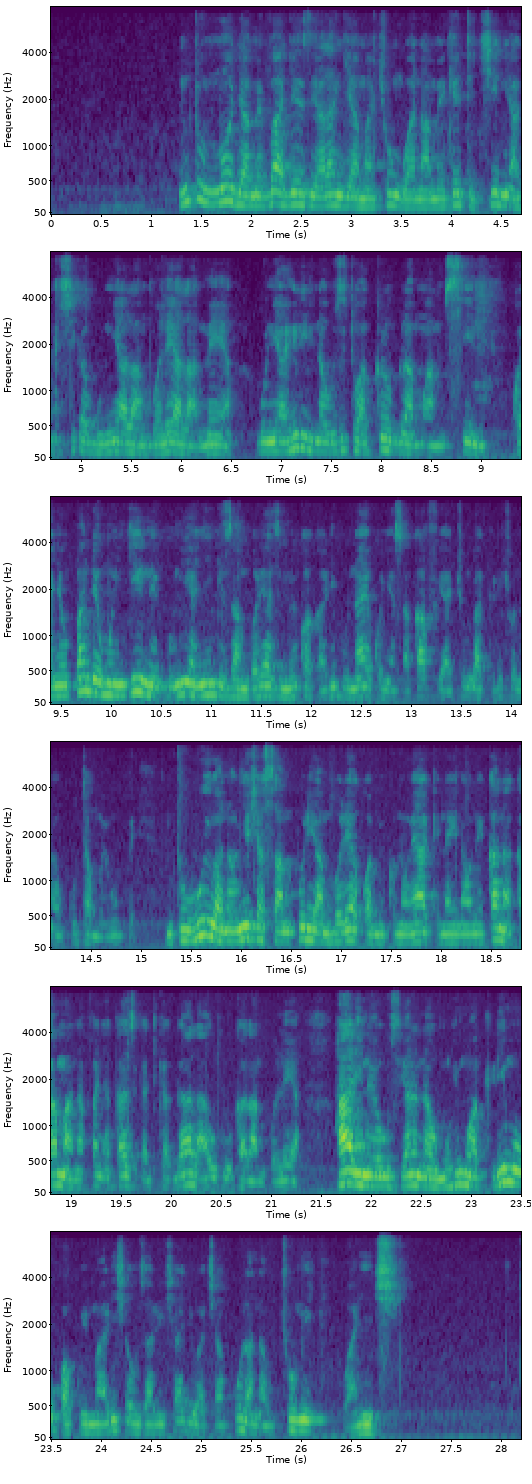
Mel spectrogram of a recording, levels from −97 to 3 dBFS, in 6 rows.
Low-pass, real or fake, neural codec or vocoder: 7.2 kHz; real; none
